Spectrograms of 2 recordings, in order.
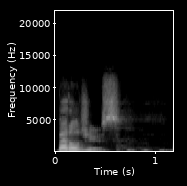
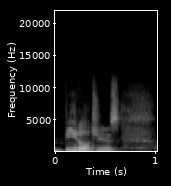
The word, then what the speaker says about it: Betelgeuse: temperature is the star betelgeuse i know many people mispronounce it as beetlejuice but no notice it only has one e right after the b so like the word bet so bet l so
